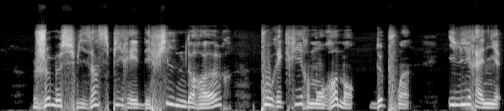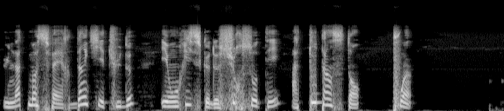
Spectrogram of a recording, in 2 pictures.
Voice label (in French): dictee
